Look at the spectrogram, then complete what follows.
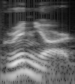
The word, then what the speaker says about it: Gruinard: It's pronounced Gruinard, by the way, which I had to look up because nothing about Scottish Gaelic spelling is intuitive.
